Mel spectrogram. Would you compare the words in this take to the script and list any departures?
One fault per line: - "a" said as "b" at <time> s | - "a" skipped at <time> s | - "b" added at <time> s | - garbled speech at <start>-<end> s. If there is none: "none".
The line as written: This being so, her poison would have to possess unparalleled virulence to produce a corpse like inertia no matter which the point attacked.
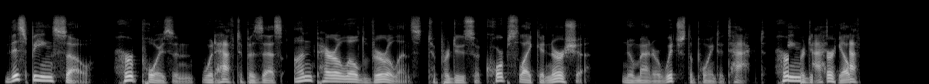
- garbled speech at 7.7-8.6 s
